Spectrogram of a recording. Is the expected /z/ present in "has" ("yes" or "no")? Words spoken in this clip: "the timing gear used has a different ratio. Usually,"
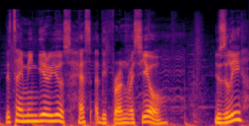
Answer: no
